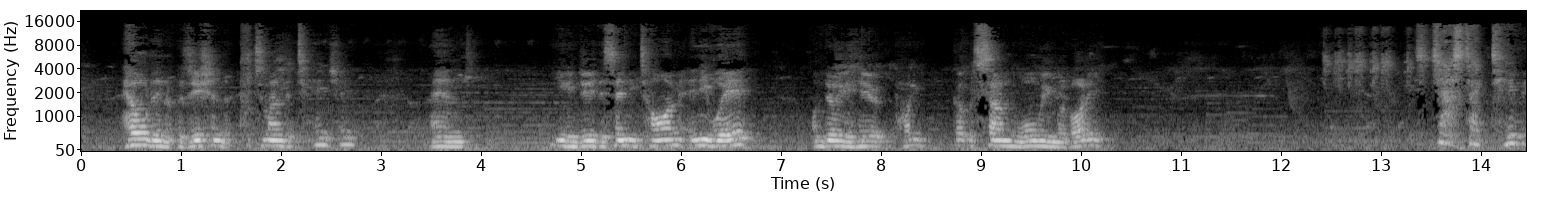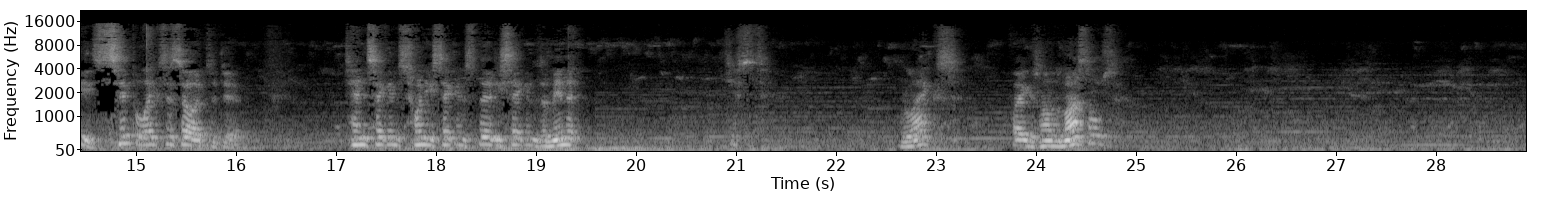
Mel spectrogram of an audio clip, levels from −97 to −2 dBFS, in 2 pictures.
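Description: At 8.27 s there's a skip ahead: roughly a second of audio got dropped while later material was already queued, so playback just jumps forward with almost no seam. Then from 8.88 to 9.49 s the jitter buffer speed-up kicks in, trimming tiny pitch-period slices to run about 8% fast, same pitch, shaving off around 50 ms.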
